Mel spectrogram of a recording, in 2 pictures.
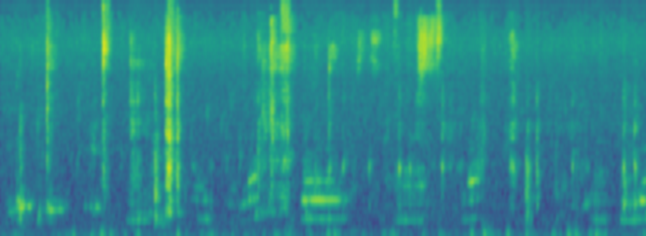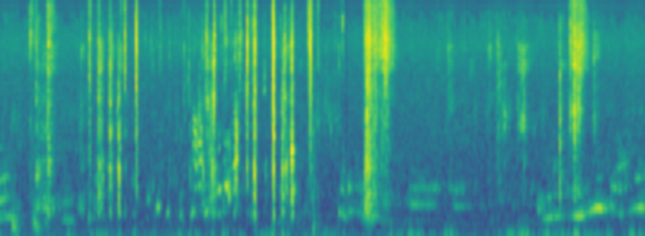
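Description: Faint small clicks and scrapes of a screwdriver and fingers working a wire terminal screw on a plastic clothes-iron housing, with a quick run of clicks about ten to twelve seconds in.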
